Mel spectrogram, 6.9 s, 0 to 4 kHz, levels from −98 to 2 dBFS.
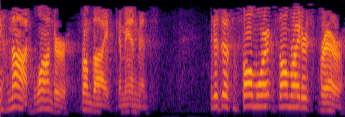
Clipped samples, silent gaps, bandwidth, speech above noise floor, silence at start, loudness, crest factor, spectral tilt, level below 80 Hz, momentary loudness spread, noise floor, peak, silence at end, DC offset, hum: under 0.1%; none; 3.8 kHz; 42 dB; 0 s; -20 LUFS; 18 dB; -5.5 dB/octave; under -90 dBFS; 11 LU; -63 dBFS; -4 dBFS; 0 s; under 0.1%; none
